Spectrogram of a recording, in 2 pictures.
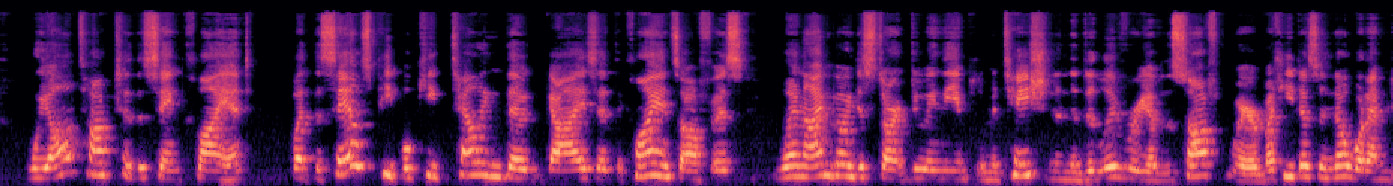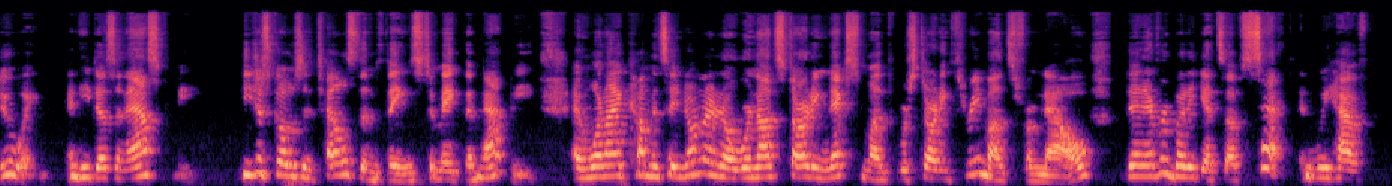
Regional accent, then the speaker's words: United States; now in Germany; I'm American, but I live in Germany

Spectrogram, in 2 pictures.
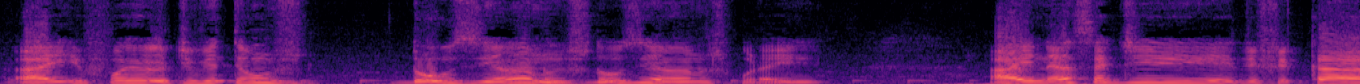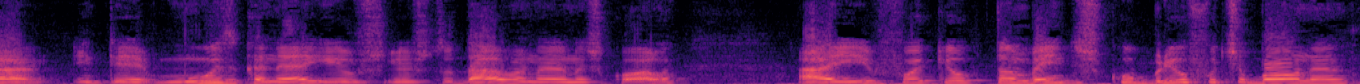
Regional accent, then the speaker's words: Rio de Janeiro, Brazil; eu sou carioca, né? Nasci aqui no Rio.

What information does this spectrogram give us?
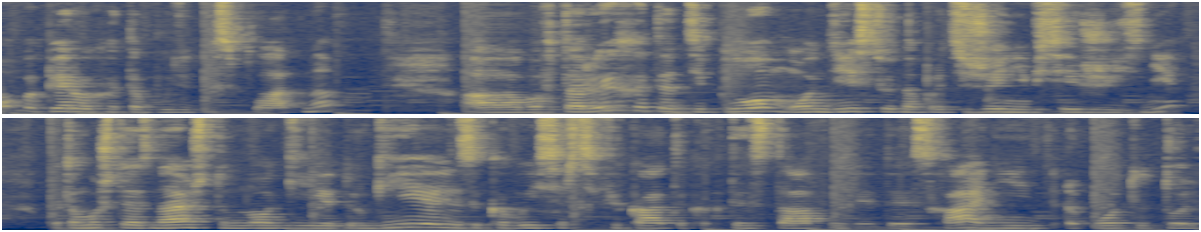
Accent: Almaty, Kazakhstan; moved away as an adult; now in Berlin, Germany; а, я из Алматы. В Берлине уже, точнее, в Германии живу уже 4 года. На данный момент в Берлине.

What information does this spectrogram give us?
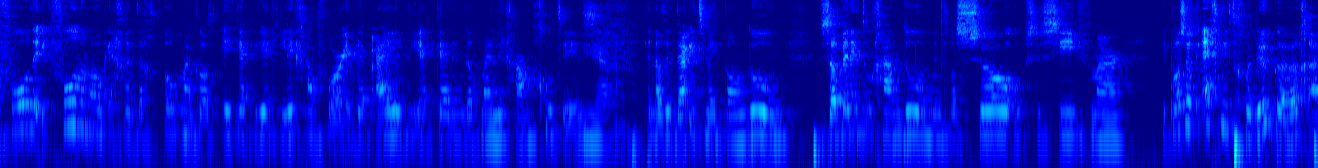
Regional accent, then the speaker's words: Friesland, Netherlands; moved away; also born or lived in Amsterdam; ik kom uit Friesland, korfbal is daar echt een ding

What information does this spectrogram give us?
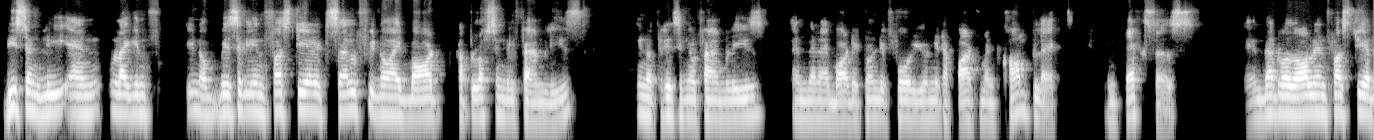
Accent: India; moved away as an adult; now in United States; I come from India, you know, with a very humble background. You know, I came here in 1998.

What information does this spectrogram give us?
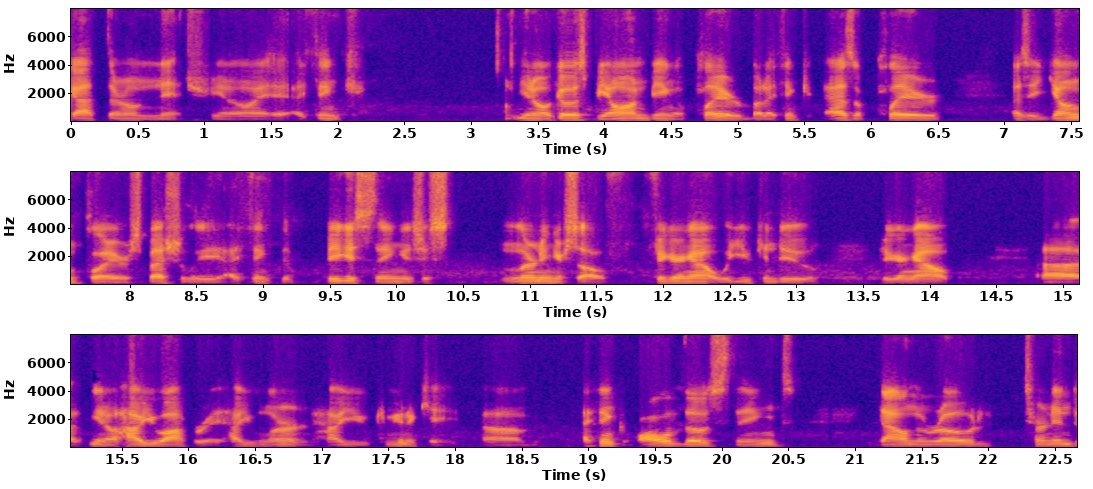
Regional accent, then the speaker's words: Wyoming, United States; I grew up in Wyoming where that's kind of your only option to stay entertained.

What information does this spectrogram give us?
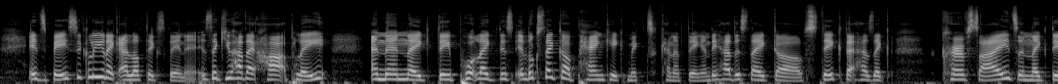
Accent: United States; moved away as an adult; also born or lived in Caribbean; now in China; I'm American by paper, Caribbean by heart.

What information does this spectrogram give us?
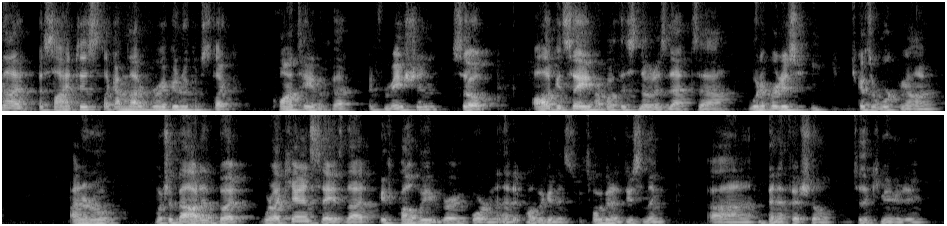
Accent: Ontario, Canada; I went to a school called Saint Marguerite Bourgeois when I was in, uh, grade three to grade six in Ontario.

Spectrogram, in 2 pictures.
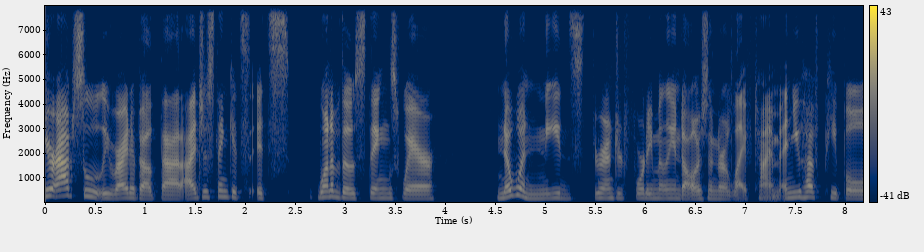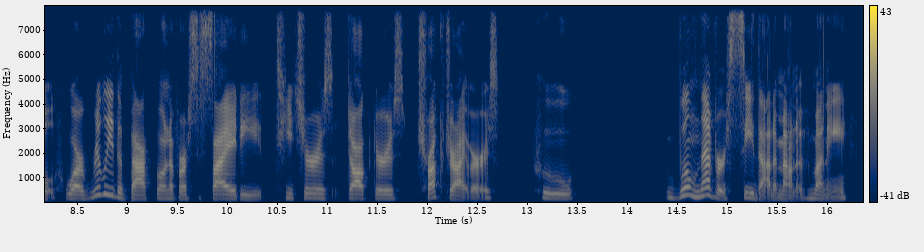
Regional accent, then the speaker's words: Northeast, United States; we're from the Northeast

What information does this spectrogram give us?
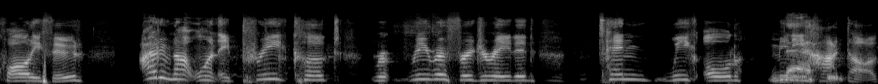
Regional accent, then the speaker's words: Northern Kentucky, United States; we're from Northern Kentucky

